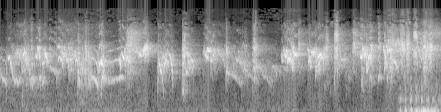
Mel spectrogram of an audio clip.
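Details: Budgies kept as pets give a continuous warbling chatter of rising and falling chirps and harsh squawks; a brief low thump sounds near the end.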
